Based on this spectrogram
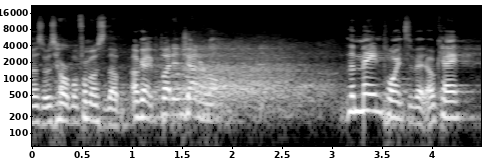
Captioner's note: audience laughing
